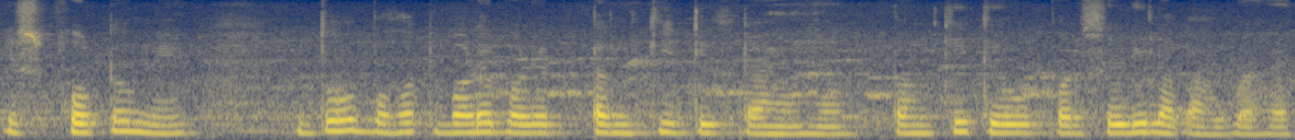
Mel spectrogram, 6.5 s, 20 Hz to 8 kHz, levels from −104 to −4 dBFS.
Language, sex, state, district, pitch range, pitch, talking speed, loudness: Hindi, male, Bihar, West Champaran, 170-195 Hz, 180 Hz, 165 wpm, -19 LUFS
